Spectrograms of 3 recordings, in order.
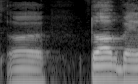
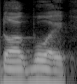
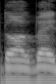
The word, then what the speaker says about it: Dogboe: And Dogboe was this Dogboe, that's what his name is pronounced. We was calling him Dogboe, but Dogboe, now he a world champion. You got to call him by his right name.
